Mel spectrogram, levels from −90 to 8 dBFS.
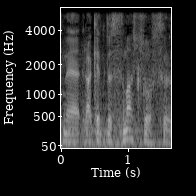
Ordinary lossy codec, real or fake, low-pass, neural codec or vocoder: none; real; 5.4 kHz; none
